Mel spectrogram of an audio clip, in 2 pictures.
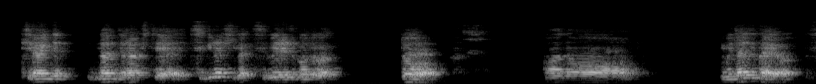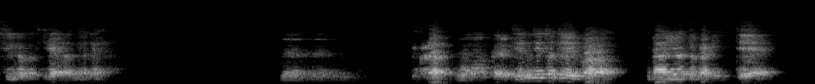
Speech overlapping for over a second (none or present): none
